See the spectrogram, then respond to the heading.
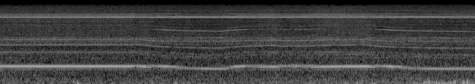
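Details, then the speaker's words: Brushless motor on modified I2C ESC (Turnigy 18A Plush based, patched firmware) driven by Arduino tester at 200–500 Hz update rates: steady high whine, pitch dipping and rising smoothly as speed changes; motor running normally. "200 hertz you can clearly hear that the engine is actually changing the speed all the time"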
